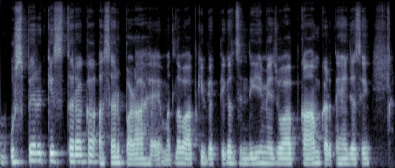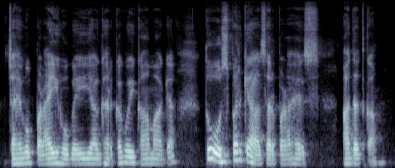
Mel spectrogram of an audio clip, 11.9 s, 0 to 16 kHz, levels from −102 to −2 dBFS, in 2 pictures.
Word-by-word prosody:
उस 135 Hz, +1 st, 0 dB
पर 170 Hz, 0 st, +3 dB
किस 165 Hz, 0 st, +1 dB
तरह 150 Hz, -1 st, +3 dB
का 150 Hz, -, +1 dB, 0.2 s
असर 120 Hz, +2 st, 0 dB
पड़ा 105 Hz, +1 st, +1 dB
है? 105 Hz, -, -3 dB
मतलब 115 Hz, +3 st, -3 dB
आपकी 105 Hz, +2 st, -1 dB
व्यक्तिगत 110 Hz, +2 st, -3 dB
ज़िंदगी 105 Hz, +1 st, -3 dB
में 115 Hz, -1 st, -2 dB
जो 110 Hz, 0 st, 0 dB
आप 110 Hz, 0 st, 0 dB
काम 110 Hz, +2 st, +2 dB
करते 105 Hz, +1 st, -2 dB
हैं, 105 Hz, -1 st, -1 dB
जैसे 110 Hz, +1 st, -2 dB, 0.5 s
चाहे 105 Hz, 0 st, +1 dB
वो 115 Hz, +2 st, +2 dB
पढ़ाई 105 Hz, +3 st, +3 dB
हो 105 Hz, -, +2 dB
गई 105 Hz, +1 st, 0 dB
या 110 Hz, -1 st, +1 dB
घर 105 Hz, 0 st, -4 dB
का 115 Hz, -, 0 dB
कोई 125 Hz, -1 st, +2 dB
काम 105 Hz, +1 st, -3 dB
आ 100 Hz, -, -2 dB
गया, 130 Hz, +7 st, -6 dB, 0.4 s
तो 215 Hz, -1 st, +7 dB
उस 140 Hz, 0 st, +4 dB
पर 175 Hz, +1 st, +5 dB
क्या 145 Hz, -4 st, +6 dB
असर 100 Hz, +1 st, +1 dB
पड़ा 100 Hz, +1 st, -2 dB
है 105 Hz, -1 st, -1 dB
इस -, -, -7 dB, 0.5 s
आदत 105 Hz, 0 st, +1 dB
का? 120 Hz, +1 st, -8 dB
110 Hz, 205 wpm, -23 LUFS, 105-120 Hz, 0.5 s, तो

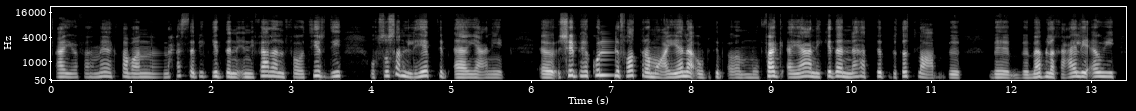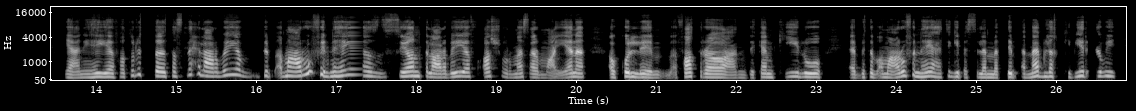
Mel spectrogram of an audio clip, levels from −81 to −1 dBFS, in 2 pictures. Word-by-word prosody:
أيوه 190 Hz, -2 st, +1 dB
فاهماك 200 Hz, +3 st, -7 dB
طبعًا. 200 Hz, -4 st, -1 dB
أنا 185 Hz, -1 st, -7 dB
حاسّة 245 Hz, 0 st, -5 dB
بيك 215 Hz, +1 st, -13 dB
جدًا، 210 Hz, -2 st, 0 dB
لإن 190 Hz, 0 st, -2 dB
فعلًا 245 Hz, +4 st, +3 dB
الفواتير 195 Hz, +4 st, -2 dB
دي 220 Hz, +5 st, -3 dB, 0.3 s
وخصوصًا 245 Hz, -, -2 dB
اللي 210 Hz, -8 st, 0 dB
هي 250 Hz, -, +6 dB
بتبقى 175 Hz, -9 st, -1 dB
يعني 165 Hz, -1 st, -6 dB, 0.4 s
آآ 170 Hz, +2 st, +3 dB
شِبه 245 Hz, +3 st, +5 dB
كل 280 Hz, +1 st, +2 dB
فترة 250 Hz, -3 st, +2 dB
معيّنة 190 Hz, +4 st, +4 dB
أو 175 Hz, -4 st, +1 dB
بتبقى 165 Hz, -2 st, -9 dB
مفاجأة 165 Hz, +6 st, +6 dB
يعني 205 Hz, +2 st, +3 dB
كده 235 Hz, +3 st, +4 dB
إنّها 205 Hz, +1 st, 0 dB
بت 215 Hz, +2 st, -6 dB
بتطلع 200 Hz, -3 st, -3 dB
ب 165 Hz, +1 st, -5 dB, 0.4 s
ب 170 Hz, -, -10 dB, 0.3 s
بمبلغ 185 Hz, +5 st, +2 dB
عالي 210 Hz, +5 st, +2 dB
أوي. 210 Hz, -1 st, 0 dB, 0.3 s
يعني 170 Hz, +1 st, -3 dB
هي 195 Hz, 0 st, +1 dB
فاتورة 205 Hz, +11 st, -8 dB, 0.4 s
تصليح 235 Hz, +7 st, -8 dB
العربية 255 Hz, +6 st, +1 dB
بتبقى 230 Hz, 0 st, -8 dB
معروف 250 Hz, -, +3 dB
إن 225 Hz, -5 st, 0 dB
هي 295 Hz, +6 st, -2 dB
ص 235 Hz, -5 st, -4 dB, 0.2 s
صيانة 235 Hz, +1 st, +3 dB
العربية 195 Hz, +4 st, +2 dB
في 220 Hz, -, -12 dB
أشهُر 220 Hz, -4 st, -3 dB
مثلًا 180 Hz, 0 st, -2 dB
معيّنة 170 Hz, +6 st, +3 dB, 0.3 s
أو 175 Hz, -, +2 dB
كل 180 Hz, -3 st, +3 dB, 0.2 s
م -, -, -13 dB
فترة 210 Hz, -2 st, +2 dB, 0.2 s
عند 155 Hz, 0 st, -4 dB
كام 180 Hz, +3 st, -3 dB
كيلو، 195 Hz, +1 st, -1 dB, 0.4 s
آآ -, -, 0 dB
بتبقى 180 Hz, +1 st, -5 dB
معروف 180 Hz, +9 st, 0 dB
إن 210 Hz, -, 0 dB
هي 220 Hz, +3 st, +1 dB
هتيجي، 210 Hz, +1 st, -4 dB
بس 170 Hz, 0 st, -14 dB
لمّا 170 Hz, -2 st, -1 dB
بتبقى 175 Hz, +2 st, -2 dB
مبلغ 215 Hz, +3 st, +2 dB
كبير 215 Hz, +6 st, -3 dB
أوي، 230 Hz, -1 st, -3 dB
200 Hz, 155 wpm, -25 LUFS, 180-230 Hz, 0.4 s, هي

